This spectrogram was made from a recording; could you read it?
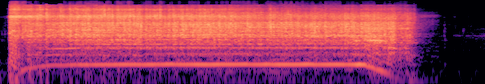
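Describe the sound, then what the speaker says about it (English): An electric grinder whirs through coffee beans and cinnamon bark in one loud, steady burst of about three seconds, then winds down quickly into silence. "And then you grind it. Very simple. You just push the little button up here."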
